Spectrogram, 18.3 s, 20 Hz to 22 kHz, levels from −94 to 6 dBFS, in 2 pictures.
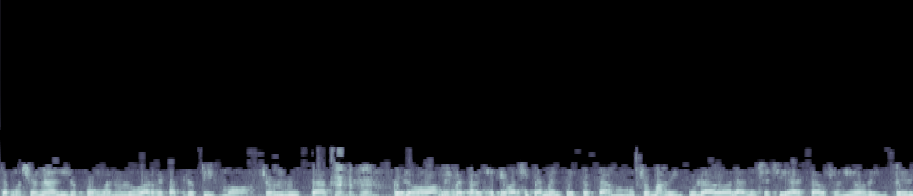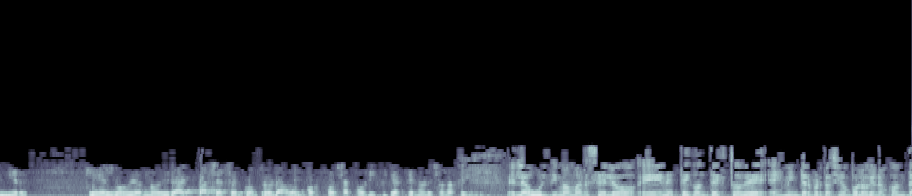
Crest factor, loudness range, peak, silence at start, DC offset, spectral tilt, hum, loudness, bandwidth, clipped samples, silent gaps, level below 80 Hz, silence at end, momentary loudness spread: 14 dB; 2 LU; -2 dBFS; 0 s; 2%; -10.5 dB/octave; none; -16 LUFS; 5.8 kHz; under 0.1%; none; -42 dBFS; 0 s; 6 LU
